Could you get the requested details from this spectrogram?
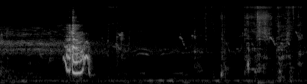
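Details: Baby partridges feeding and calling at night: one loud, harmonic, slightly wavering call lasting about a quarter second, followed by faint scattered chirps and soft clicking noises.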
